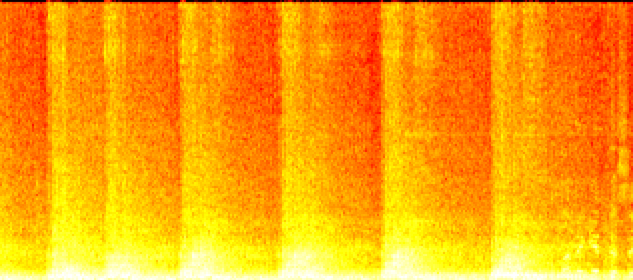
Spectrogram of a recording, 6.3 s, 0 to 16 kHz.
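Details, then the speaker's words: Once-flooded 2020 Can-Am XMR 850 after fluids flushed and gearbox replaced, in neutral: repeated clean throttle blips rising and falling smoothly without stumbles or popping; normal revving. "Thanks sounds straight-up like a race quad or something"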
